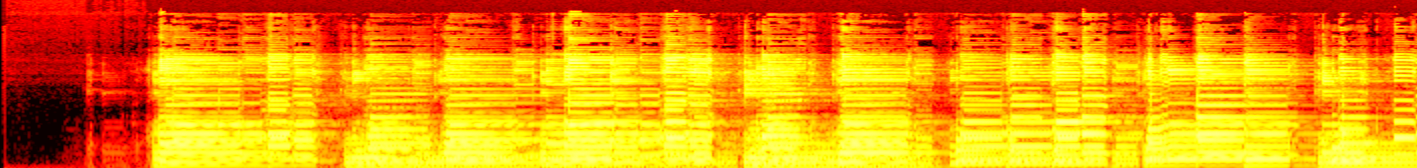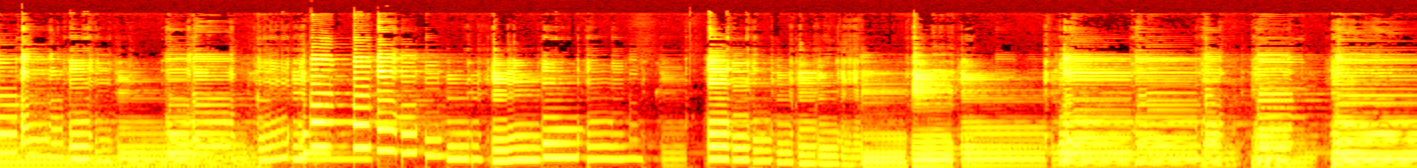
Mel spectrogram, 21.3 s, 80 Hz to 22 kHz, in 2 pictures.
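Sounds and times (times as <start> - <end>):
guitar whammy bar twang on middle bridge: 0.0 - 21.2.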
